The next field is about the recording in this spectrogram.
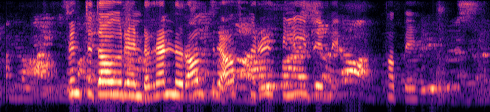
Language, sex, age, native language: Icelandic, male, 11, Icelandic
